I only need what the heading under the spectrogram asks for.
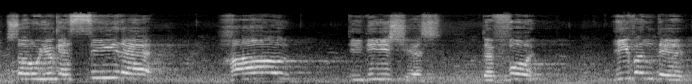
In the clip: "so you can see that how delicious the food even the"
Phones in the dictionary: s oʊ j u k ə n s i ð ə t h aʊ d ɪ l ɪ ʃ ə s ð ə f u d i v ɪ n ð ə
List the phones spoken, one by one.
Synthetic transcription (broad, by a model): s oʊ j u k ə n s i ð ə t h aʊ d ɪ n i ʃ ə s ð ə f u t i v ɪ n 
